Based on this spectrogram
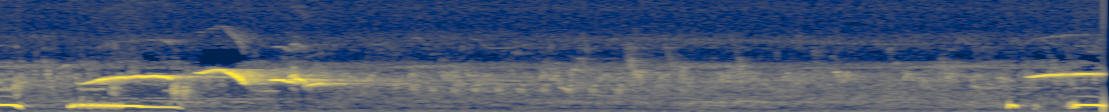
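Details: Spotted dove in a decoy setup, where a wild resident bird has come to confront the decoy. Two low, mellow cooing phrases open and close the clip, each ending in a long descending coo. Thin high whistles from another bird sound between them.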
